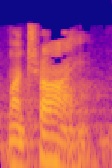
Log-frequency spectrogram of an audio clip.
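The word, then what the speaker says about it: Montreuil: Fruit walls of Montreal, am I pronouncing it right? Montreal. Thank you for helping.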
